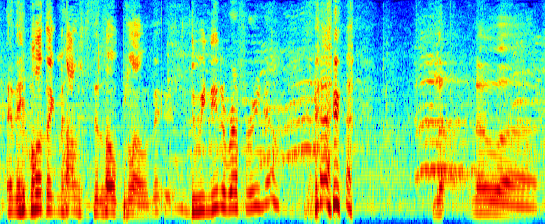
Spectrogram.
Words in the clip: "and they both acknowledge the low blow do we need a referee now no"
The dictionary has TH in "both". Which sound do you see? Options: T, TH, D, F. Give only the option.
T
